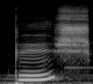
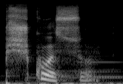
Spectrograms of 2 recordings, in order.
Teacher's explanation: Push, co, su. But when we say it rapidly, we say pescoço, dropping completely that letter E on the first syllable. · Shown in: second take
